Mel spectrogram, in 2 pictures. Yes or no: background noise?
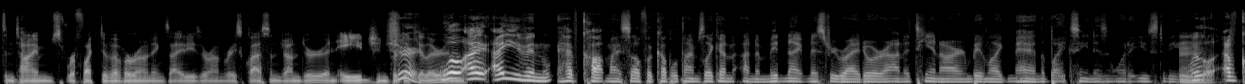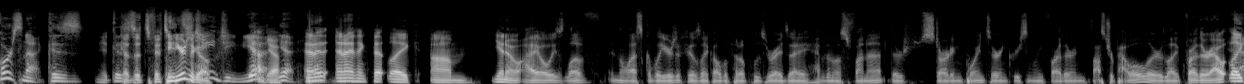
no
